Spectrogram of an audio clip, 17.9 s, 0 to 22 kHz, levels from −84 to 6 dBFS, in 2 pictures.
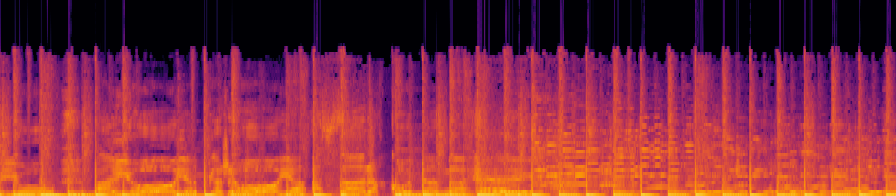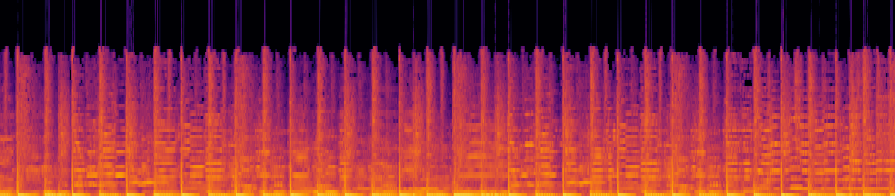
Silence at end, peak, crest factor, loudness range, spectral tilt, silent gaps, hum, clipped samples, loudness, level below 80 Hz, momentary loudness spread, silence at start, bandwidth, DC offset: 0 s; 0 dBFS; 10 dB; 1 LU; -5 dB/octave; none; none; under 0.1%; -10 LUFS; -18 dBFS; 3 LU; 0 s; 17.5 kHz; under 0.1%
